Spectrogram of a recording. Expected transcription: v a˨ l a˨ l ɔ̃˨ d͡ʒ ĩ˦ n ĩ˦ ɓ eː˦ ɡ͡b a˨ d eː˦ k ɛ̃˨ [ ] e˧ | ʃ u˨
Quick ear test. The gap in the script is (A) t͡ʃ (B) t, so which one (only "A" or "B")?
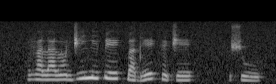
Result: A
